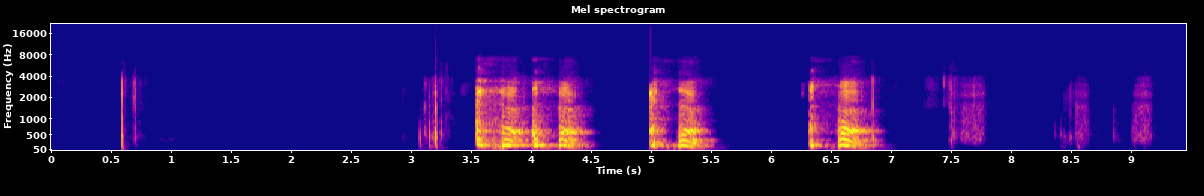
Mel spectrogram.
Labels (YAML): expert_labels:
- quality: good
  cough_type: dry
  dyspnea: false
  wheezing: false
  stridor: false
  choking: false
  congestion: false
  nothing: true
  diagnosis: upper respiratory tract infection
  severity: unknown
age: 23
gender: female
respiratory_condition: false
fever_muscle_pain: false
status: COVID-19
